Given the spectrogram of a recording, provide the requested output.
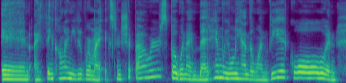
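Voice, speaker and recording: A woman's voice: lowish voice, brisk, dark tone. A woman in her forties from Texas, a guest in a podcast interview, telling her story in a chatty way with frequent laughter. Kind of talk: casual interview chat.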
